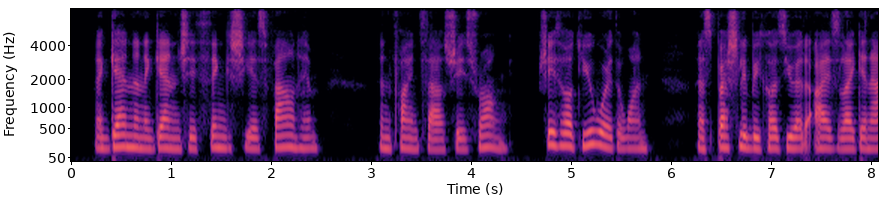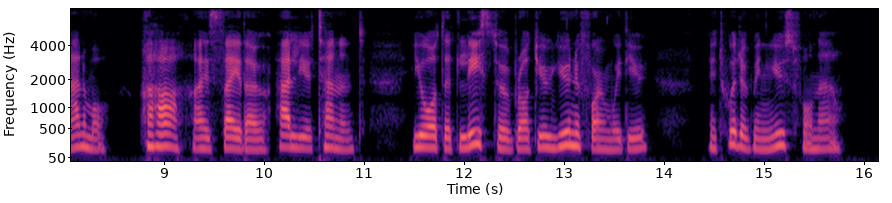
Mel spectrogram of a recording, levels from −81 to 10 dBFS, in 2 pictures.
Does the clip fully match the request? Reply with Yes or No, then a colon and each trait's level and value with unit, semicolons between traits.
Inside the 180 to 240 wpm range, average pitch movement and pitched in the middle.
No: average, 185 wpm; narrow, 2.3 semitones; medium, 175 Hz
